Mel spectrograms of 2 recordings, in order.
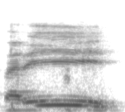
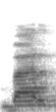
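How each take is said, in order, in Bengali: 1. দ্বিতীয় স্বরধ্বনিটি দীর্ঘ করে টানা হয়। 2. প্রথম স্বরধ্বনিটি দীর্ঘ করে টানা হয়। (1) "বায় টান দিব না, বলবো রয় টান দিব" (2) "বারিদ মানে কুল"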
